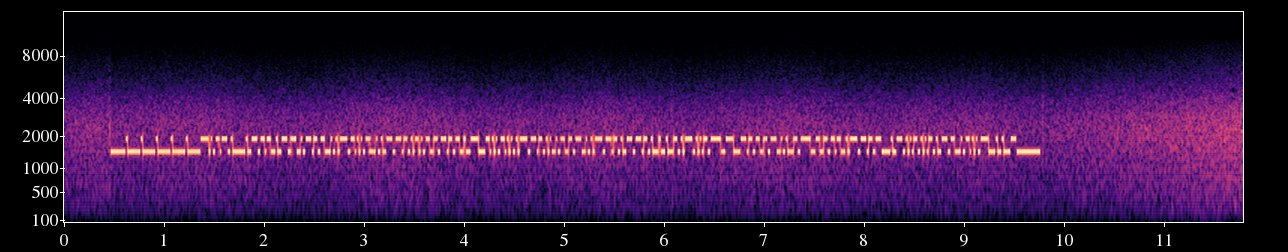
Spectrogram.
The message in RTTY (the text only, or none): ALAN CERCA DI PORRE FINE A QUESTO INUTILE MASSACRO.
